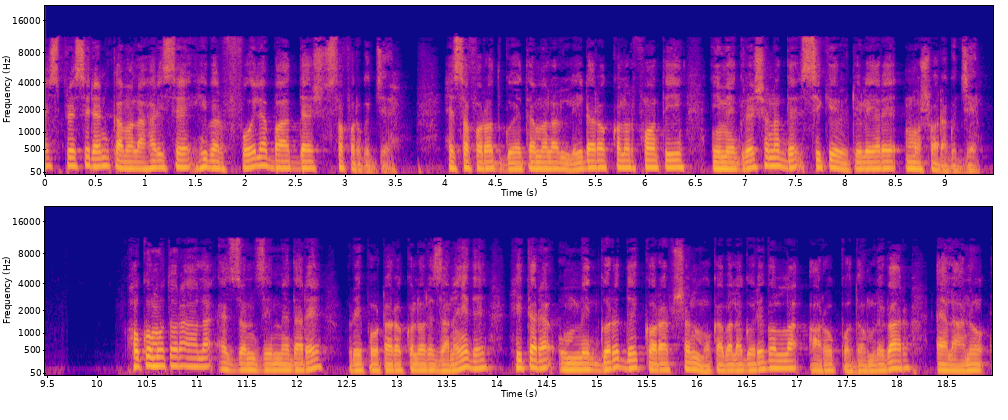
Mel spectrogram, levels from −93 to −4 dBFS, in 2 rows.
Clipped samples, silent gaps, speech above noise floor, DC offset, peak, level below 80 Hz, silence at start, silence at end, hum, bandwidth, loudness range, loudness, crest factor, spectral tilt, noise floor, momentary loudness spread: under 0.1%; none; 44 dB; under 0.1%; -6 dBFS; -46 dBFS; 0 s; 0.05 s; none; 11.5 kHz; 2 LU; -24 LUFS; 18 dB; -6 dB/octave; -67 dBFS; 5 LU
